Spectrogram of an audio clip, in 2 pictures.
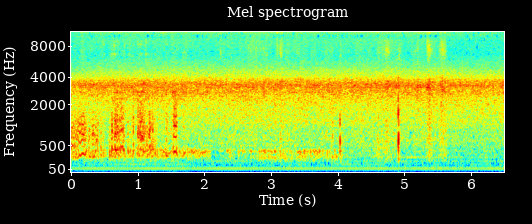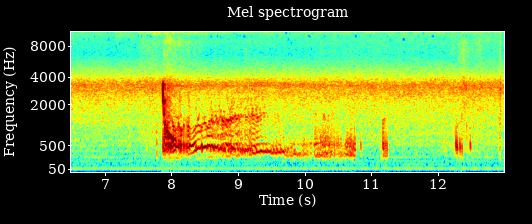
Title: stomach growl when fever ache rumbling sound extreme diarrhea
